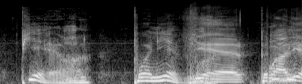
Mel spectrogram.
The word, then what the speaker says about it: Pierre Poilievre: French or in French Canadian, his name would be said as Pierre Poilievre. Pierre Poilievre.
